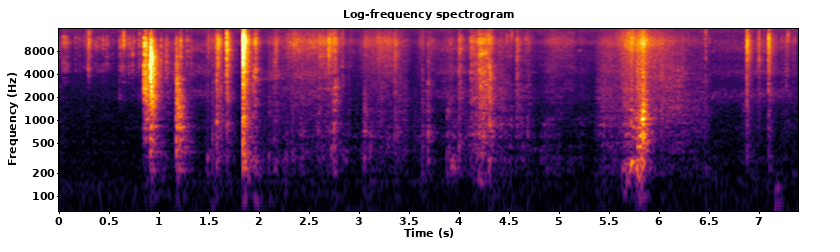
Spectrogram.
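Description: Cardboard laptop box being handled: turned over, slid on the table and its lid flap pulled open, a run of short scrapes and rustles, the loudest about two-thirds of the way through.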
